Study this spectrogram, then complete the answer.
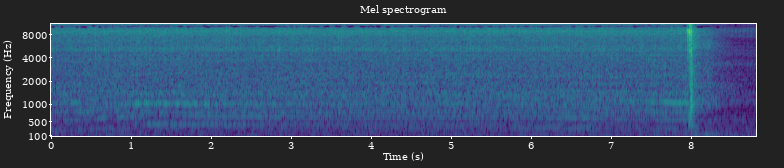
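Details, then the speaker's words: Funai ZV427FX4A DVD/VHS combo recorder after repair: faint steady rewind whir, then sharp clack as transport stops; lacks optical tape-position sensors so rewinds slower than JVCs and has no end slowdown, normal. "yeah that's one negative thing about these machines it doesn't have optical sensors like on the jbc's where it detects the position of the tape so when it does it's rewinding for it doesn't do it as fast as the jvc's but it also doesn't slow down at the end of rewind and fort because it's missing those optical sensors"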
